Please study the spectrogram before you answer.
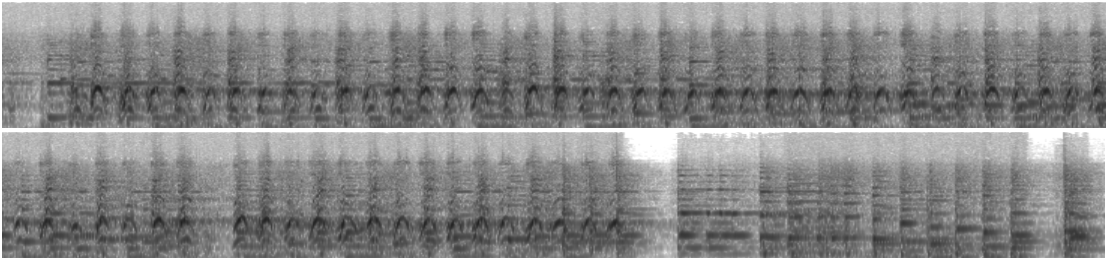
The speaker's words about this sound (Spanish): que cuando salía a pelear los perritos del lugar se ponían a ladrar.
